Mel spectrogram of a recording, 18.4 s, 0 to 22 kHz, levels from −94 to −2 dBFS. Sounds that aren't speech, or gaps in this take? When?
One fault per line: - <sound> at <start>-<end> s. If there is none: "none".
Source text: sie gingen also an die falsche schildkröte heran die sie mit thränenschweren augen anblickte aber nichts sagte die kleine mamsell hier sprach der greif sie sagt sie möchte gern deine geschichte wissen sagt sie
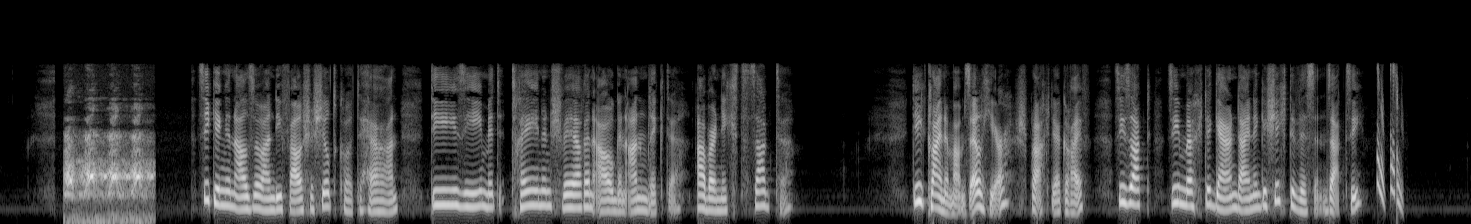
- bark at 0.8-2.0 s
- chirp at 17.2-17.6 s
